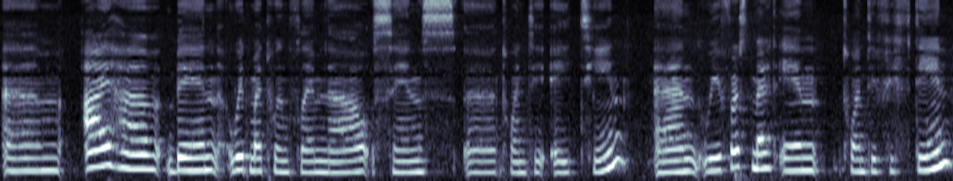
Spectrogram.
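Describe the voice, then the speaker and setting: A woman with a Norwegian accent speaks very slowly at a fairly high pitch, with ordinary pitch variation. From Norway. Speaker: spiritual coach. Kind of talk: personal vlog talk. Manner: halting.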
